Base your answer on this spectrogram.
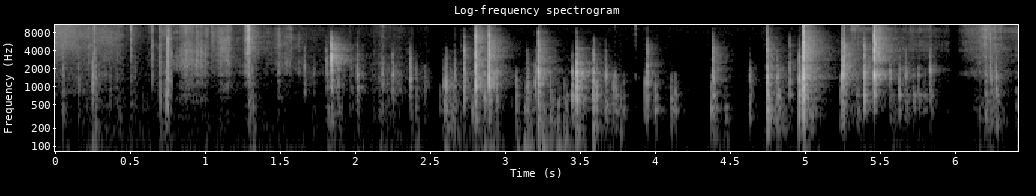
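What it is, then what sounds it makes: Glossy paper catalog pages crinkled. Long nails press, rub and crinkle the wavy, glossy pages of a paper toy catalog, then flatten the spread. Quiet, bright crinkling and crunching comes in short, sharp bursts with little low end, separated by brief silences.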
